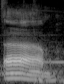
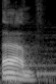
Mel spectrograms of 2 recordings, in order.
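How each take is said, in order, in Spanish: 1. Se dice más despacio y alargada. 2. Se dice a velocidad normal.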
